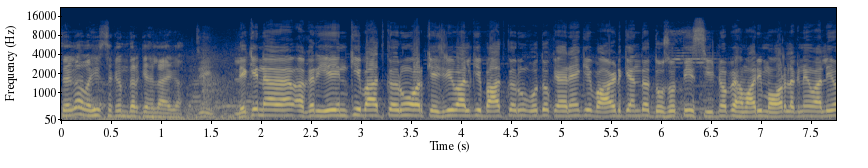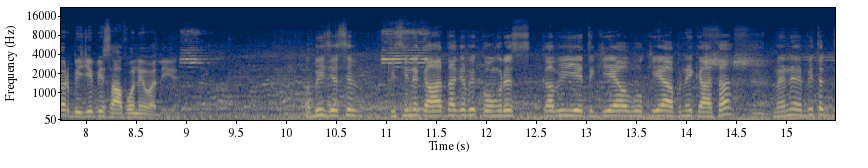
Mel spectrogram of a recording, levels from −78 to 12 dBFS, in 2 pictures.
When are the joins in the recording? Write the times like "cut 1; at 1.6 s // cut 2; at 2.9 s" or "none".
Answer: none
